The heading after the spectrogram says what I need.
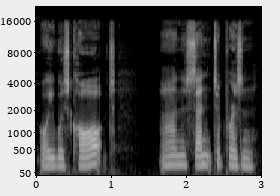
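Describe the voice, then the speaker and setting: A woman's voice: lowish voice, little pitch movement, no room sound, clean studio sound. Woman voicing a grieving poor farmer. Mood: sorrowful. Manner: slow, heavy storytelling. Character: poor grieving male farmer telling his sad life.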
